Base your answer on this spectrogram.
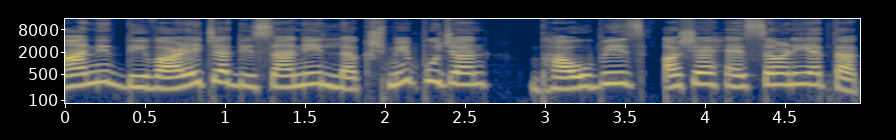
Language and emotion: Goan Konkani, neutral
